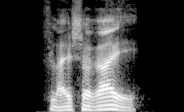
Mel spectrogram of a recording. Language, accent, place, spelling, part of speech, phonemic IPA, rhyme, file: German, Germany, Berlin, Fleischerei, noun, /flaɪ̯ʃəˈʁaɪ̯/, -aɪ̯, De-Fleischerei.ogg
- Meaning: butchershop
